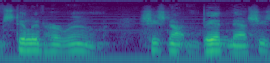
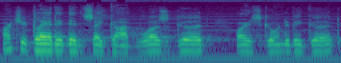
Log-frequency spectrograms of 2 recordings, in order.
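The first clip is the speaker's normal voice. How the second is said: ordinary delivery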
